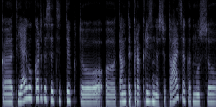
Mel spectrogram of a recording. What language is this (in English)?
Lithuanian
